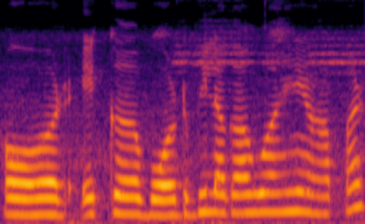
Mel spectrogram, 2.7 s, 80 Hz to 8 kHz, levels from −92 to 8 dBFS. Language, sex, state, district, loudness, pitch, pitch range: Hindi, female, Madhya Pradesh, Dhar, -15 LUFS, 220 Hz, 210-240 Hz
